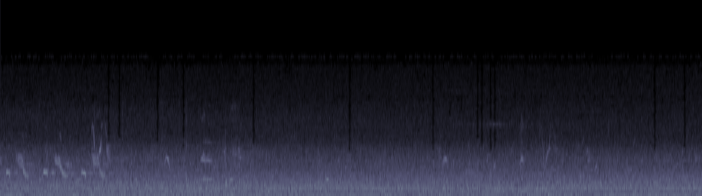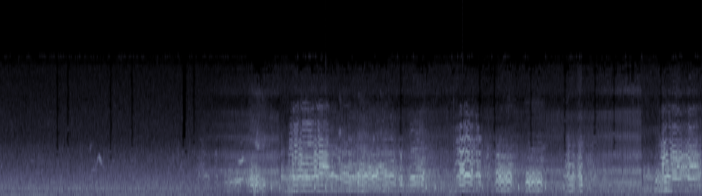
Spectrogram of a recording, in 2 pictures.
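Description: Steady outdoor background noise with a low hum. About nine seconds in, loud bird calls start: repeated, wavering, whinny-like calls in several bursts.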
